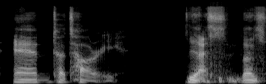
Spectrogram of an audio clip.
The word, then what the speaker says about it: tatari: And yes, those words were, correct me if I mispronounce them, noroi and tatari.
